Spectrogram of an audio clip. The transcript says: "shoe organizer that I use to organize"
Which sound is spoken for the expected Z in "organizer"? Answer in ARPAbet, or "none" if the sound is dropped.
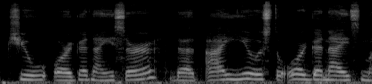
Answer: S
